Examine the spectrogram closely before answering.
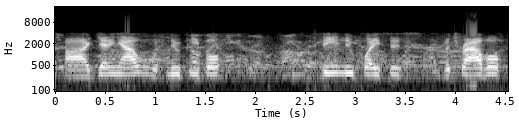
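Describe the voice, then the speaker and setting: A man's voice: a little high, little pitch movement, measured pace. A man answering interview questions unscripted, in plainspoken short phrases, through an old radio filter. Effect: backdated 1940s radio filter. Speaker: railroad photographer, interviewee. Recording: dull lo-fi radio sound, crowd behind.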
